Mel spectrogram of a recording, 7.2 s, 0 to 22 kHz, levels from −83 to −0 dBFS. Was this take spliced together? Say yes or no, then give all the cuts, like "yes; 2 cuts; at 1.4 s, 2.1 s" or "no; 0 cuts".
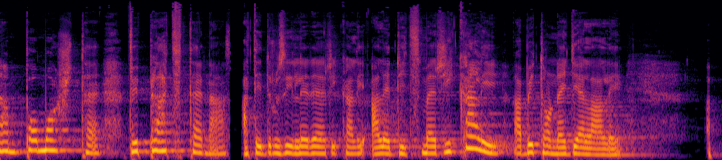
yes; 1 cut; at 2.3 s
